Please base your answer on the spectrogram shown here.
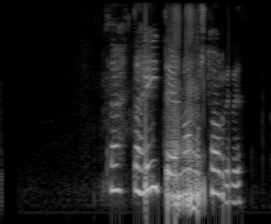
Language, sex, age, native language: Icelandic, male, 10, Icelandic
